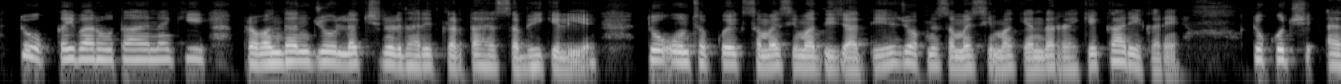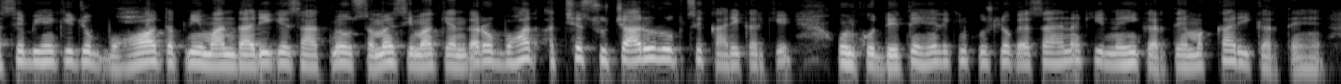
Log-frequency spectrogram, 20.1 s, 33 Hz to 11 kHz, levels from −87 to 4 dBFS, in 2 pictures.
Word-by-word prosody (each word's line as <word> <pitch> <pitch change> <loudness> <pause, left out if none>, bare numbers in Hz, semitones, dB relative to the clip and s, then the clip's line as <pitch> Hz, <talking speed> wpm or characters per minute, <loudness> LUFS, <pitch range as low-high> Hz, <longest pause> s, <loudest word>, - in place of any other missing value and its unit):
तो 200 - +2
कई 185 +1 +3
बार 185 -1 +3
होता 180 0 0
है 180 - +1
ना 180 +1 -1
कि 185 -2 -5 0.3
प्रबंधन 145 +2 +5
जो 155 +1 +2
लक्ष्य 140 +1 0
निर्धारित 125 -2 0
करता 120 +1 -2
है 120 - -3
सभी 115 +1 -3
के 115 -1 -2
लिए, 105 +7 -3 0.4
तो 175 -1 +4
उन 150 -2 +3
सबको 145 0 +1
एक 135 0 -1
समय 120 -2 +1
सीमा 120 -2 +1
दी 110 0 -4
जाती 115 +4 -2
है, 140 - -1
जो 145 +1 0
अपने 130 -1 -5
समय 110 -2 0
सीमा 115 -1 -3
के 110 -2 -6
अंदर 105 +3 0
रह 105 -1 -5
के 130 - -2
कार्य 155 -6 +2
करें। 90 -1 -6 0.6
तो 180 - +3
कुछ 175 0 -1
ऐसे 130 +4 -1
भी 155 +1 0
हैं 155 - +3
कि 160 +1 -2
जो 155 0 +1
बहुत 145 +8 +4
अपनी 150 0 +1
ईमानदारी 130 0 +4
के 150 0 0
साथ 130 -3 -1
में 150 - +4
उस 145 0 -2
समय-सीमा 145 -1 +3
के 130 - -1
अंदर 125 +4 +2
और 165 - +3
बहुत 185 +5 +2
अच्छे 195 +5 -1
सुचारू 175 0 +4
रूप 185 -2 +2
से 175 - -2
कार्य 135 - -3
करके - - -8 0.4
उनको 140 -1 +2
देते 120 +4 0
हैं 145 +2 -1
लेकिन 155 +2 -6
कुछ 150 -1 -6
लोग 155 -1 -2
ऐसा 150 +1 -3
है 145 - -3
ना 165 +1 -1
कि 165 -1 -6
नहीं 140 +1 +1
करते 125 - -4
हैं, 120 - 0
मक्कारी 135 +4 -2
करते - - -8
हैं - - -9
145 Hz, 225 wpm, -24 LUFS, 125-160 Hz, 0.6 s, प्रबंधन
